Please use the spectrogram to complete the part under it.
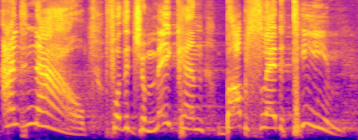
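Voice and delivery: booming slow sports announcer call. Retold or imitated. Preacher mimicking the TV announcer, slow and booming. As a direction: announce it like a TV broadcaster. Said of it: "the announcer came on and he said".

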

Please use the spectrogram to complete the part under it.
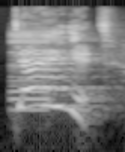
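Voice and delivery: high loud exasperated cry; frustrated shout. Real, not acted. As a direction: yell it out, fed up. Remedy failed again.

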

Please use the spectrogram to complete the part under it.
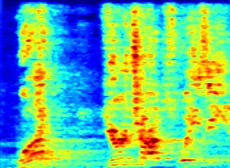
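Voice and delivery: high, loud mock amazement; astonished fans. Retold crowd recognizing the actor.

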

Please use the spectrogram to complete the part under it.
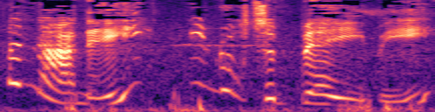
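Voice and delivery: chatty schoolboy on the phone; young Wen. Acted. Wen answering Henry's late call, eager chatty boy.

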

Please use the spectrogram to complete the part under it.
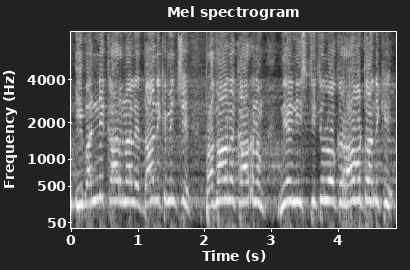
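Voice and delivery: fervent pulpit proclamation; preaching at full force. Acted. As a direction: build the testimony up and hammer it home. Preaching builds to climax.

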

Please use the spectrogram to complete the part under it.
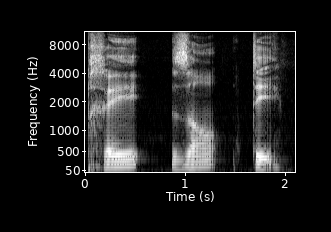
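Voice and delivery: "Présenter" said very slowly, pre-zahn-TAY, with a nasal en; slow French model word. Shown as a demonstration. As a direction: drag out "Présenter" so every sound is clear. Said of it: "combine the two, e, n, nasal, en".

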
